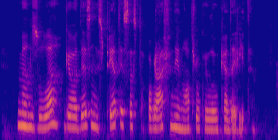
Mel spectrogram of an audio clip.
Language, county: Lithuanian, Panevėžys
